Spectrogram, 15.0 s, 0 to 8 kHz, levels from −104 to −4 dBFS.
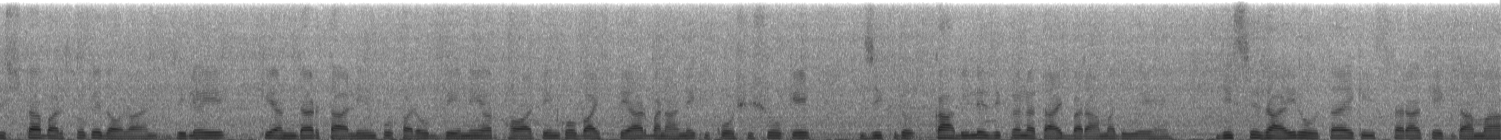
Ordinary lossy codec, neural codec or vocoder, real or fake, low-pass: none; none; real; none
